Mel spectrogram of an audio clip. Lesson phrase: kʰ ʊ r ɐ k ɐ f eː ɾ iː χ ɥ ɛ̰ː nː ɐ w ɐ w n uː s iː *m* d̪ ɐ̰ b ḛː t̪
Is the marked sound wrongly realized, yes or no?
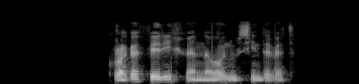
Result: yes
